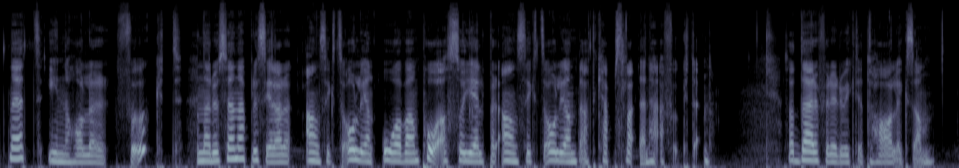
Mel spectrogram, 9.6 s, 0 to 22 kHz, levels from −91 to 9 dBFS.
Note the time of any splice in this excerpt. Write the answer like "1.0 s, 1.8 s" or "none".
2.0 s, 5.8 s, 6.4 s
